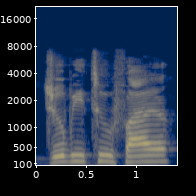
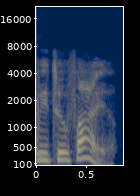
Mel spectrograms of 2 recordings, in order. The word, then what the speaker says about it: Jubi2Fye: Jubi2Fire.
